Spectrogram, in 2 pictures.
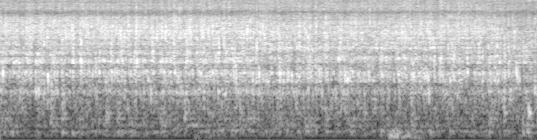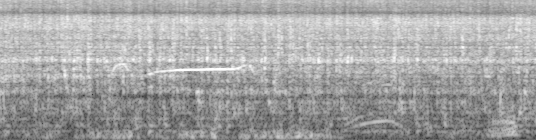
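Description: Steady outdoor hiss with low, uneven rumbling in the middle as the camera is carried along, and a short high whistled note about five seconds in.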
